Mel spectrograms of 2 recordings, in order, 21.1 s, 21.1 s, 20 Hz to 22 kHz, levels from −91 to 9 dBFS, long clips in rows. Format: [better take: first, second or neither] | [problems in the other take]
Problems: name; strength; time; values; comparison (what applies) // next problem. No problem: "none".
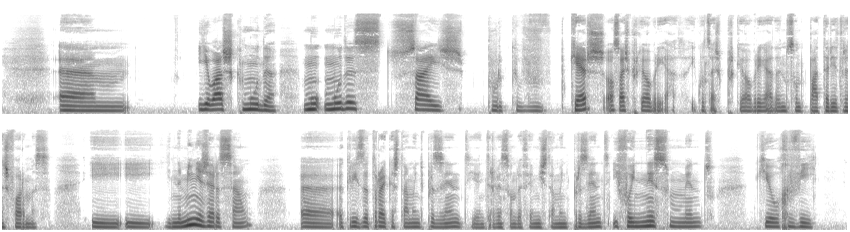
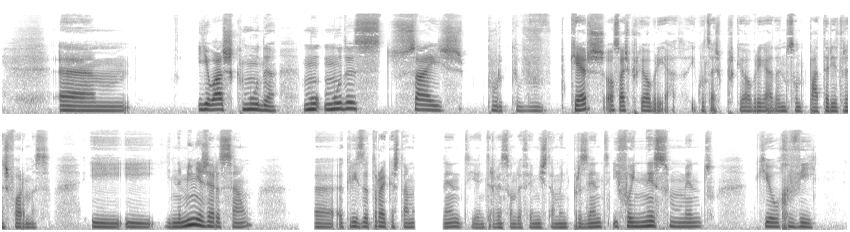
first | audio cutting out; at 14 s and at 16 s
